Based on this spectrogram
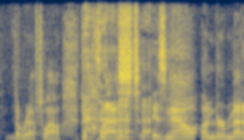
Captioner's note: laughing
